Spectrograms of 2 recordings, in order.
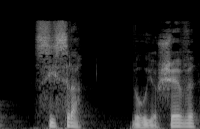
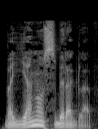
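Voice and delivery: ordinary delivery, nothing marked

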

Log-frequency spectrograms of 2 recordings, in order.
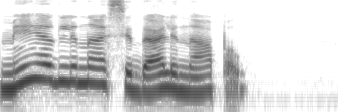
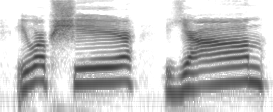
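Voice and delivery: high, raised parrot squawk; mimicking bird, pitched up; parrot declaring; 4 semitones higher, 4 dB louder, much slower than usual. A narrator's reading. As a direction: parrot it back insistently, stretched out. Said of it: "заявил он".

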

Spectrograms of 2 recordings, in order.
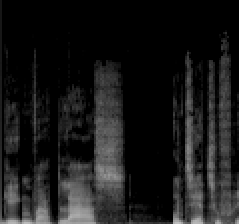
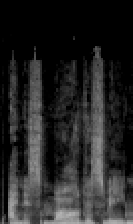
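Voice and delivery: ordinary delivery, nothing marked

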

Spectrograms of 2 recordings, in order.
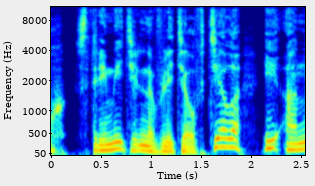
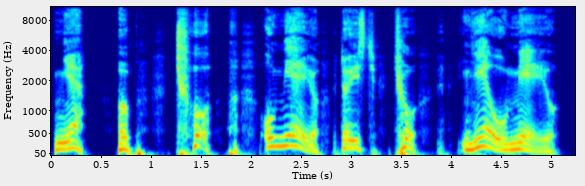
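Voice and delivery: high, broken spluttering between words; 8 semitones higher, slower than usual. A narrator's reading. Drowning man answers whether he can swim, spluttering. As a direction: spit out water while trying to answer. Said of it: "Его вырвало, и изо рта полилась вода".

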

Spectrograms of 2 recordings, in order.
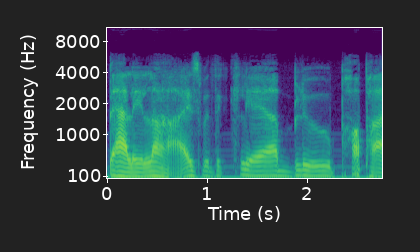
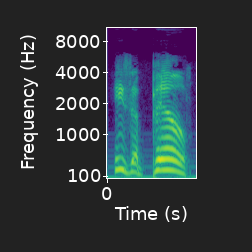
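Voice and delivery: put-on high, loud kid insult; definite child; 13 semitones higher, 7 dB louder than usual. A narrator's reading. Child insulting Cyril to pop, high and definite. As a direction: jeer as a small child. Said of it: "He became more definite".

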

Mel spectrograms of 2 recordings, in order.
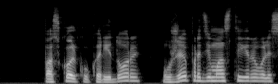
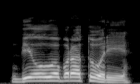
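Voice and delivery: loud retort; 6 semitones higher, 6 dB louder than usual. A narrator's reading. Guard answers the intruder.

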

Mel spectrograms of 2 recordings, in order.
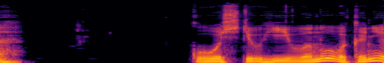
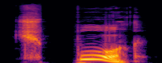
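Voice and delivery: popping sound; 13 semitones higher, 4 dB louder than usual. A narrator's reading. Звук выстрела.

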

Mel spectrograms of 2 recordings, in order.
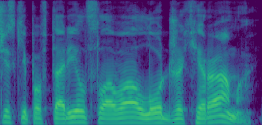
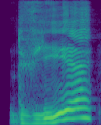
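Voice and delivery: surprised question with a steep rise; natural surprise; 3 semitones higher, 4 dB louder than usual. A narrator's reading. Suspect hears of two media spheres, surprised. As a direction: echo it, genuinely taken aback. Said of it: "Так натурально удивился он".

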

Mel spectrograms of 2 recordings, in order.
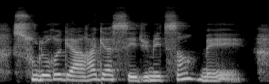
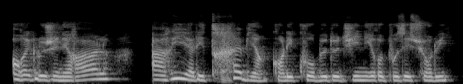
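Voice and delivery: ordinary delivery, nothing marked

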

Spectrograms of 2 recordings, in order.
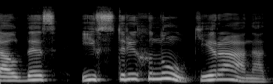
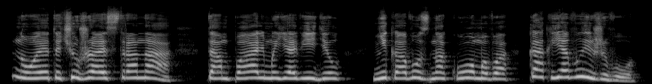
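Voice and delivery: put-on high, plaintive young man's voice; whining, frightened Kiran; 6 semitones higher, 4 dB louder than usual. A narrator's reading. Cousin fears surviving in a foreign country, whining. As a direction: protest in a raised, anxious whine.

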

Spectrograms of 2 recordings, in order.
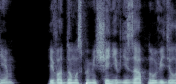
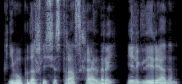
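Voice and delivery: ordinary delivery, nothing marked

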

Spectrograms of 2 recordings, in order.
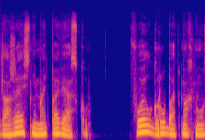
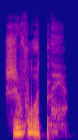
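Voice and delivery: softer, hushed insult; whisper; 3 semitones higher, 8 dB quieter, slower than usual. Acted. Jiz whispers to Foyle in his embrace. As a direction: breathe it, melting. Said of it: "прошептала Джиз".

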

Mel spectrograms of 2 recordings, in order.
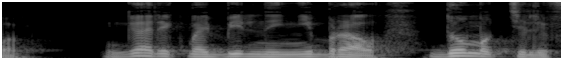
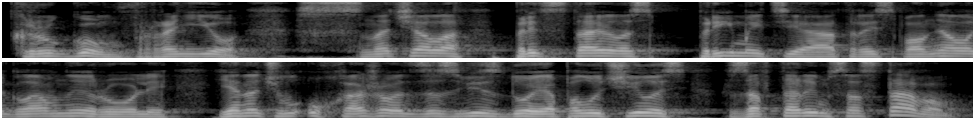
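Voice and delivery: loud, higher accusing rant; angry tirade; 5 semitones higher, 7 dB louder than usual. A narrator's reading. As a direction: hurl the accusations at her. Garik scolds his lying lover.

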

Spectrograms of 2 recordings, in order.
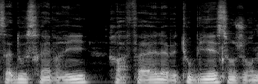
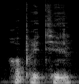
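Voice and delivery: ordinary delivery, nothing marked

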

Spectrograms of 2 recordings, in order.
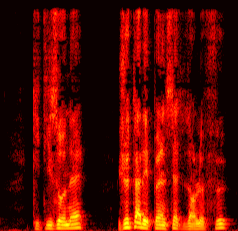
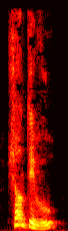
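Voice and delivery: bright-eyed, higher-pitched exclamation; exclaiming; 5 semitones higher, 4 dB louder than usual. A narrator's reading. Countess heading to her piano, exclaiming. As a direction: burst out with the question, pitched up. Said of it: "s'écria-t-elle".

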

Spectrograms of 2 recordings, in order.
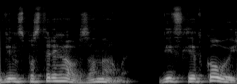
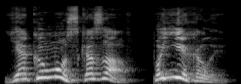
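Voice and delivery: high, very loud furious order; commanding angry shout; 11 semitones higher, 11 dB louder, slower than usual. A narrator's reading. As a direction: yell so they have to obey. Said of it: "В голосі його з'явилось щось таке".

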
